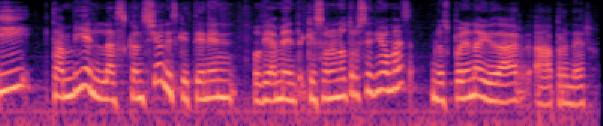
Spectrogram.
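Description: A woman's voice: mid-range voice, expressive, normal speed, a little mellow. Woman guest explaining with many fillers. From Soviet Union, raised in California. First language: Russian. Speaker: guest, language teacher. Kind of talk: TV interview.

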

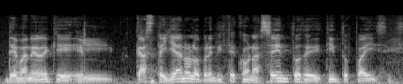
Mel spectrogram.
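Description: A man's voice: on the low side, moderate pace, a little mellow, husky. A man hosting a TV interview, asking leading questions and summarizing his guests' answers. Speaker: TV host.

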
